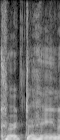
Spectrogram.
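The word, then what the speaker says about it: Cartagena: And the only reason folks sidebar the only reason I know that's pronounced Cartahena is because of that movie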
